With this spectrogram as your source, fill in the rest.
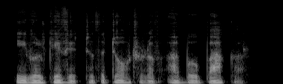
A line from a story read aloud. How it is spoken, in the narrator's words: Some of the wives began to whisper wryly to each other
